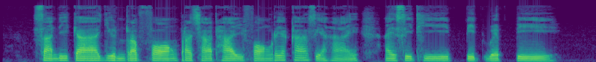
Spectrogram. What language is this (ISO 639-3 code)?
tha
